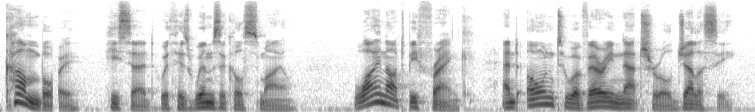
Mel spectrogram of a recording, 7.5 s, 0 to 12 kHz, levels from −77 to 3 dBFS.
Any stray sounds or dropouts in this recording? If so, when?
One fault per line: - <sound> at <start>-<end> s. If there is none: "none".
- dropout at 0.5-0.6 s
